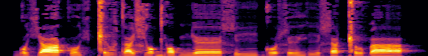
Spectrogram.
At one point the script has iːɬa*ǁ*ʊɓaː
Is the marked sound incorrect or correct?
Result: correct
